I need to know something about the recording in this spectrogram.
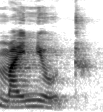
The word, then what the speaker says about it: minute: तो that is called माइन्यूट, ठीक है। तो स्पेलिंग देखिए आप दोनों की सेम है, लेकिन प्रोनाउंसिएशन कम्प्लीटली डिफरेंट है और मीनिंग भी बिल्कुल डिफरेंट है।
